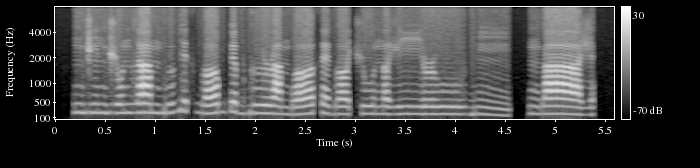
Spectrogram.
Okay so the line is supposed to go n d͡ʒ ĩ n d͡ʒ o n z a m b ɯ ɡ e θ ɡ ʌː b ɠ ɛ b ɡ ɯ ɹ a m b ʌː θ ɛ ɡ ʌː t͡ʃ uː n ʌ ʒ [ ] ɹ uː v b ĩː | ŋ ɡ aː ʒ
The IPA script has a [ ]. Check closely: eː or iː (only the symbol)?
iː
